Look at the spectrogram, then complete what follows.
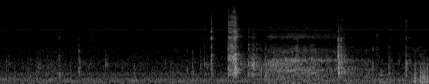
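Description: Faint clicks of a clear plastic lure box being handled. About two seconds in comes a sharp click and then about a second of soft rasping as the sticker sealing the box is peeled off.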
